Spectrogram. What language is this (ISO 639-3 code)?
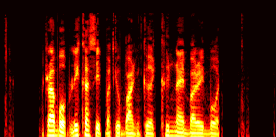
tha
